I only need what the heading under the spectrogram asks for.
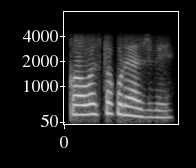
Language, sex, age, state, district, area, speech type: Bengali, female, 18-30, West Bengal, Darjeeling, urban, conversation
